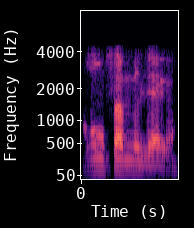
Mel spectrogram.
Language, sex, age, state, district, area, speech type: Hindi, male, 30-45, Uttar Pradesh, Ghazipur, rural, conversation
